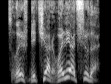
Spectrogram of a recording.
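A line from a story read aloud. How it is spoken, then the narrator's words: Growled. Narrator (Russian): прорычал он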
